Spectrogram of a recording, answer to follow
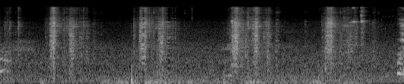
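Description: Trampoline springs and mat creaking and clanking with each bounce as a child jumps, in pairs of sharp sounds about once a second.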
